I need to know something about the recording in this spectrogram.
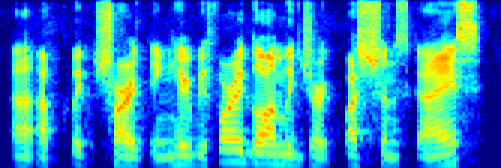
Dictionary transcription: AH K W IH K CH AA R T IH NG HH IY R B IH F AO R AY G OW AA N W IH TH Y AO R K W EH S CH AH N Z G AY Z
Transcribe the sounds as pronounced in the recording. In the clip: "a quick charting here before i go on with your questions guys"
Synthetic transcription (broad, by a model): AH K W IH K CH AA R T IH NG HH IY R B IH F AO R AY G OW AA N W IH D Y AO R K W EH S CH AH N S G AY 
